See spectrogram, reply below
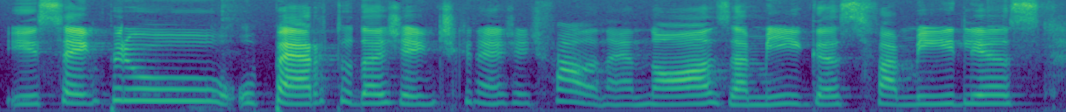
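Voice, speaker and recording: Gaúcho woman, high voice, laid-back guest on a talk show, lots of fillers. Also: fairly even intonation, a little slow, fairly bright tone. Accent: southern Brazilian, gaúcho. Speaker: guest, influencer. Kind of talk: casual chat.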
